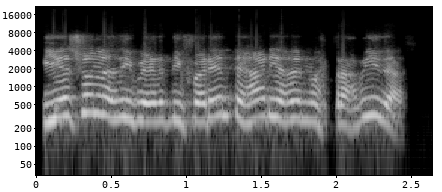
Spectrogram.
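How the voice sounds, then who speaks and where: A high-pitched woman with an Ecuadorian accent delivers a sermon, firm and scolding as she presses her listeners to change. Her voice swings suddenly between loud and quiet. The recording sounds dull and lo-fi. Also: a little fast. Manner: emphatic, direct and scolding, with sudden swings in loudness. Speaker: preacher.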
